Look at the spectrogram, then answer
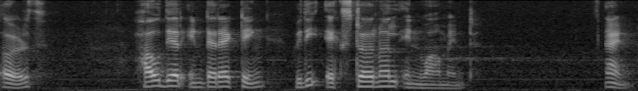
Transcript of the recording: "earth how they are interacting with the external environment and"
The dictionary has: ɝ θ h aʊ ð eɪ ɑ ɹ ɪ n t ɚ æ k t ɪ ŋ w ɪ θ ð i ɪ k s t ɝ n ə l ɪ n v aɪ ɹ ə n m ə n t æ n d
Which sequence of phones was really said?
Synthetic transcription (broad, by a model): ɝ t h aʊ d eɪ ɑ ɹ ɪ n t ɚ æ k t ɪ ŋ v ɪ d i ɪ k s t ɝ n ə l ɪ n v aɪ ə m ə n t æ n d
